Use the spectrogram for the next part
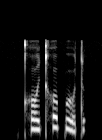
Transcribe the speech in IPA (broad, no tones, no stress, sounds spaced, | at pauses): kʰ o i̯ kʰ o p u t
